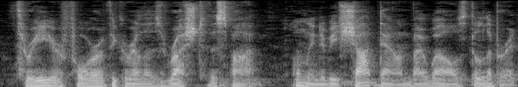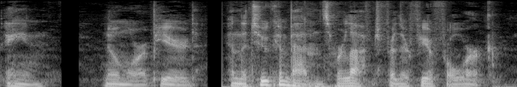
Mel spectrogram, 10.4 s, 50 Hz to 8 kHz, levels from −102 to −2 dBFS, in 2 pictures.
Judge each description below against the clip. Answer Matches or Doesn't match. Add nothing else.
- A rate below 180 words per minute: Doesn't match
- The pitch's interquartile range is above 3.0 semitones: Doesn't match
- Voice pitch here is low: Matches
